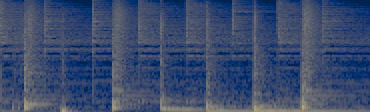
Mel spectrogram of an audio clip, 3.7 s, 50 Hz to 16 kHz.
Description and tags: Sommerfrost Drums HQ 130 BPM 5
drums, jazz, kick, ride, rock, snare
